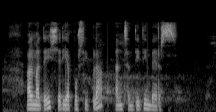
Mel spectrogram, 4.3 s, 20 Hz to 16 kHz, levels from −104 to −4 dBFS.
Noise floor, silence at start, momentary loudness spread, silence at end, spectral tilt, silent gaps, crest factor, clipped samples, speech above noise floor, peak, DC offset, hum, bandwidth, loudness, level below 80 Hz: -82 dBFS; 0.55 s; 8 LU; 0.8 s; -4 dB/octave; none; 22 dB; under 0.1%; 39 dB; -22 dBFS; under 0.1%; none; 7.6 kHz; -42 LUFS; -76 dBFS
